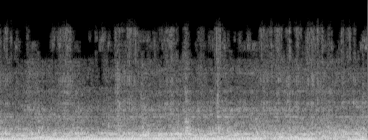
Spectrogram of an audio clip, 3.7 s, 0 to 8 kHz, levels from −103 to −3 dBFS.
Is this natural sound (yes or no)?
yes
